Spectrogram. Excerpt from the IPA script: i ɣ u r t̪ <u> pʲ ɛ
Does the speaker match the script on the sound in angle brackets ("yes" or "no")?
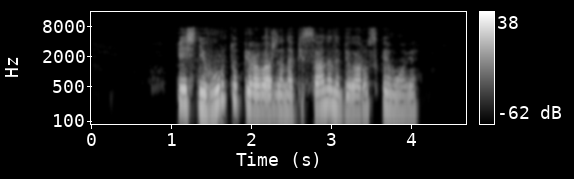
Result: yes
